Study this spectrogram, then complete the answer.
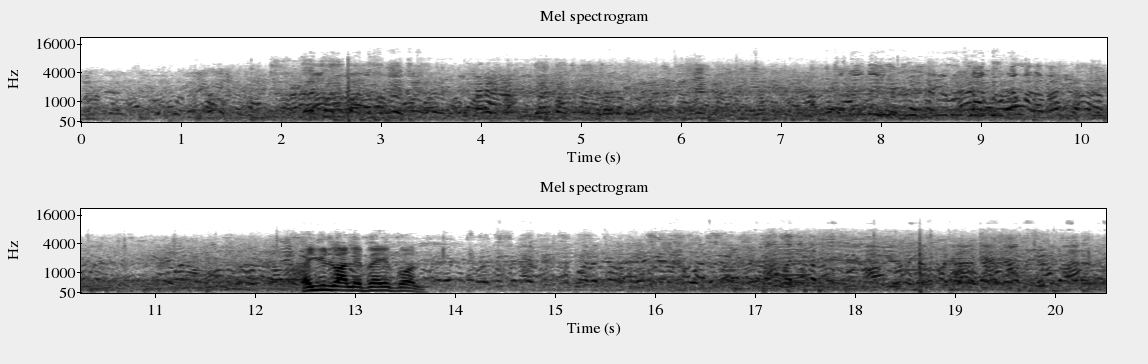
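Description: A large outdoor crowd chatters and calls out in the distance.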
